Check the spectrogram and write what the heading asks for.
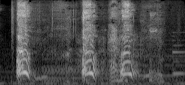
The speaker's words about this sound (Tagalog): Natigilan lang sila nang biglang umalulong at dinamba sila ng aso.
